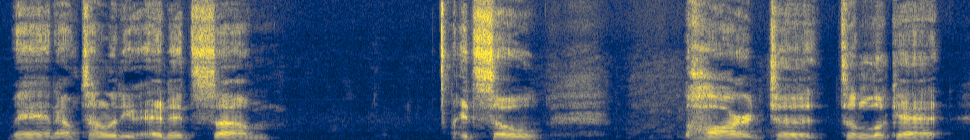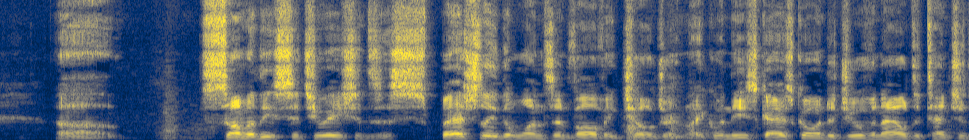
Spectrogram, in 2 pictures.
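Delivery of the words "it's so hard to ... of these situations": usual speaking voice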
